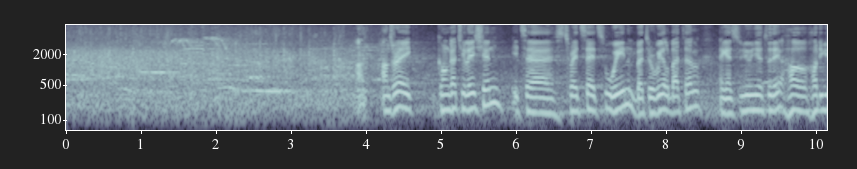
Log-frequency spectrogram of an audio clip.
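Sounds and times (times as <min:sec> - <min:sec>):
tennis crowd applause: 0:00.0 - 0:04.5
speech: 0:04.2 - 0:10.1.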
